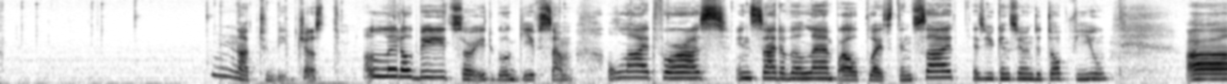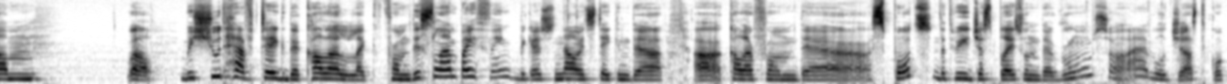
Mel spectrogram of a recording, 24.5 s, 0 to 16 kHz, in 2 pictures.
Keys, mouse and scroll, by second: 0.2 middle click, 0.3 middle click, 0.5 scroll up 1, 0.9 middle click, 1.0 middle click, 1.3 click, 2.2 middle click, 2.4 middle click, 2.5 scroll down 1, 2.6 middle click, 2.8 double middle click, 2.9 w, 3.4 click, 4.4 middle click, 4.6 middle click, 4.8 scroll down 1, 5.0-5.3 scroll up 1, 5.5 middle click, 5.6 scroll up 1, 6.3 click, 6.8 scroll up 1, 7.3 middle click, 7.5 middle click, 8.2 click, 9.7 middle click, 9.9 middle click, 16.6-16.9 scroll down 1, 17.9 click, 18.0 click, 23.1 middle click, 23.2 middle click, 23.5 scroll down 1, 23.7 middle click, 23.8 middle click, 24.0-24.5 scroll up 1.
